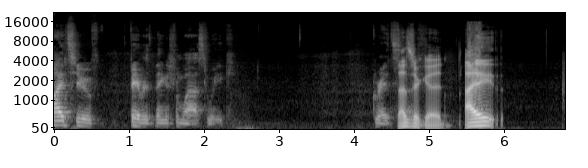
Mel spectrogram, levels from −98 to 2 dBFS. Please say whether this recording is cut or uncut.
uncut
